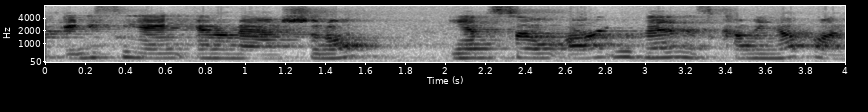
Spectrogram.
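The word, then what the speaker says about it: Eau: and that's a part of ACA International. And so our event is coming up on September 23rd at the O, and it's pronounced O, but it's spelled E-A-U, O Palm Beach.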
